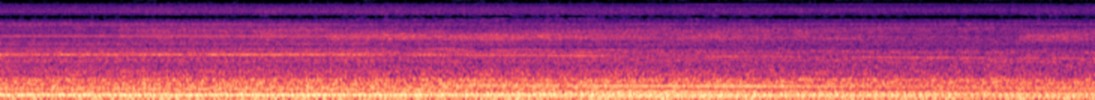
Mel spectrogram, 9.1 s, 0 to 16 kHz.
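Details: New Bosch Serie 4 WAN28281GB washing machine on a balanced final spin: steady rushing hum with thin squealing tones on top; seal clear of drum, owner suspects bearings or belt.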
